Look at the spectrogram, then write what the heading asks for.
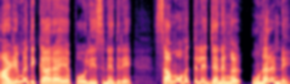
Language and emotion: Malayalam, angry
